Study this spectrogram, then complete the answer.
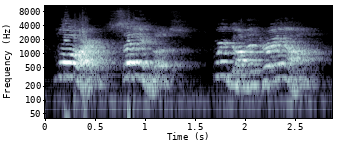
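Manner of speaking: loud, high cry for rescue; shouting. A narrator's reading. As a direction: shout it out like drowning men begging for help.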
